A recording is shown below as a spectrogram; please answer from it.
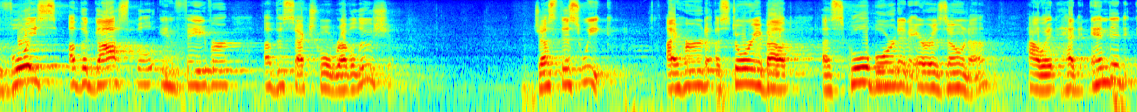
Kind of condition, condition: setting, large echoing room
